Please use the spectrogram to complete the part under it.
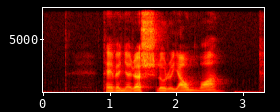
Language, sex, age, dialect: Faroese, male, 15-35, Suðurstreymoy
